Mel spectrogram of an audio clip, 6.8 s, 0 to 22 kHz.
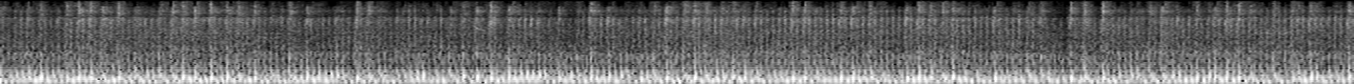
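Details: McCulloch D30 vintage chainsaw after MC5 carburetor rebuild: fast, even two-stroke buzz holding a steady idle without surging or dying; idles cleanly and sounds healthy.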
